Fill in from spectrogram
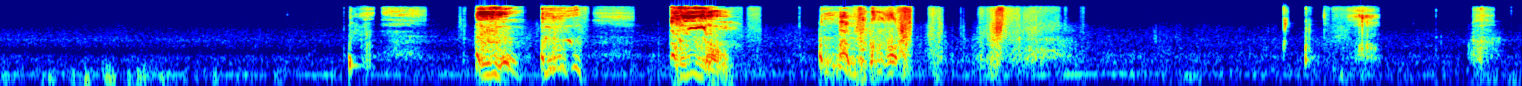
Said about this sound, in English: Just coughed up a whole damn lung.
